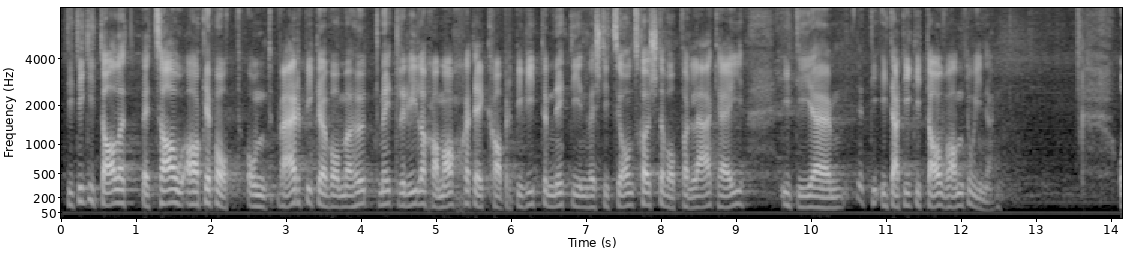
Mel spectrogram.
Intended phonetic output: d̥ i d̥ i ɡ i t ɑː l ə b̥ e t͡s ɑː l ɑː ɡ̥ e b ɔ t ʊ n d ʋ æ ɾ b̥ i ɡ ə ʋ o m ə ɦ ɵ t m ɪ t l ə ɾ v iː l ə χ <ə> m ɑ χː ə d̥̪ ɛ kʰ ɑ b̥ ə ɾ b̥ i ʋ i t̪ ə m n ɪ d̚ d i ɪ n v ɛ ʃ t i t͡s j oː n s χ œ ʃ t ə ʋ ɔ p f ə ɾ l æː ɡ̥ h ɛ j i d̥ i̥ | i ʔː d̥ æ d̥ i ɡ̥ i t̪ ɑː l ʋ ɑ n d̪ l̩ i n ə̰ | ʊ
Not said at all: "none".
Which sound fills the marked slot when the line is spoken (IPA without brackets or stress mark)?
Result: ɑ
